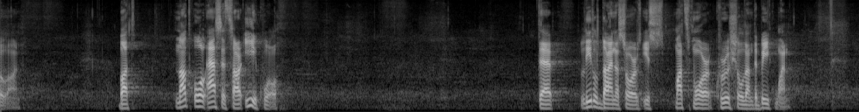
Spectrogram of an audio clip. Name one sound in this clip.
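A man speaks with animation through a microphone in a large hall, pausing between phrases.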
